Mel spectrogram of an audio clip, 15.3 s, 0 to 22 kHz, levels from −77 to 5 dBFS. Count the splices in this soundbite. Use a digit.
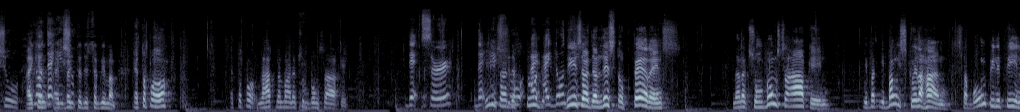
0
